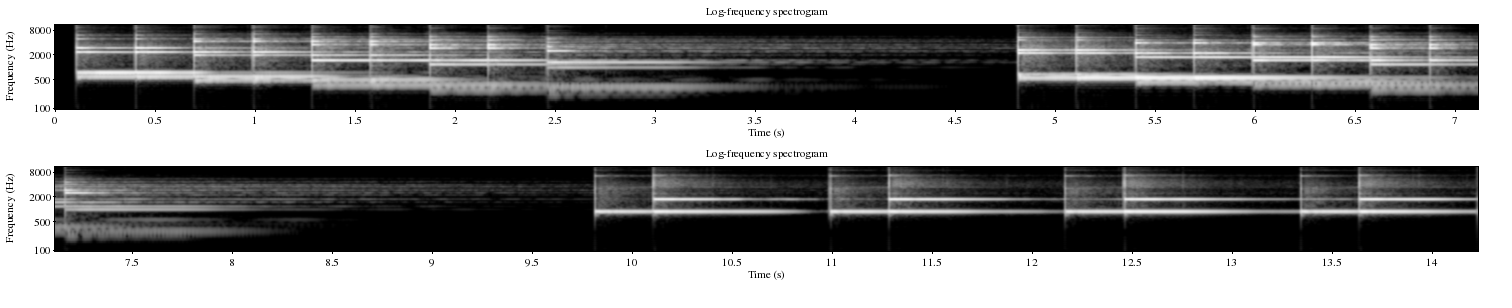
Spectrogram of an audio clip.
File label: Vibra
